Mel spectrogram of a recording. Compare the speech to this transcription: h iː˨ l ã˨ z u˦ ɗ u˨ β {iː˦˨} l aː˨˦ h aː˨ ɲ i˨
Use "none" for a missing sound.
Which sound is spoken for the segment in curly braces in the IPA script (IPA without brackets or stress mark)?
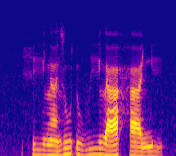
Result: iː˦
